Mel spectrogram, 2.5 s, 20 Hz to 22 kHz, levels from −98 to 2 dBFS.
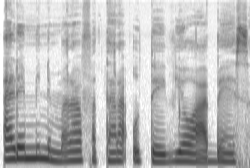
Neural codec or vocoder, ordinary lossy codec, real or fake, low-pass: none; none; real; none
